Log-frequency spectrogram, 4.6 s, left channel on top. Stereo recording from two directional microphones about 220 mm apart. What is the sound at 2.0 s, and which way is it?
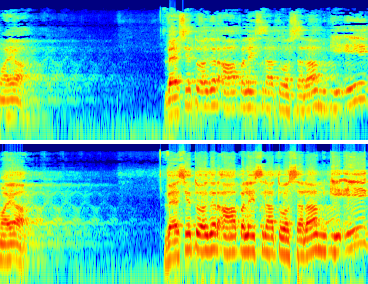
A man's voice, 30° right (ahead or behind).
